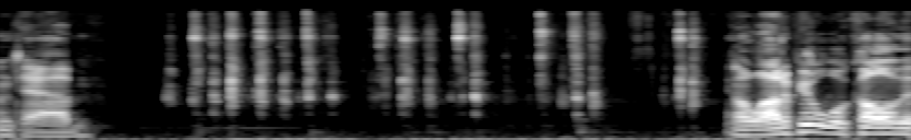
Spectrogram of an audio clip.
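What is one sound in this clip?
Keys clack quickly on a computer keyboard.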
